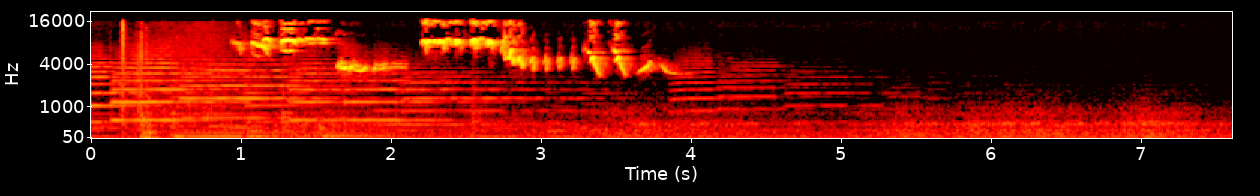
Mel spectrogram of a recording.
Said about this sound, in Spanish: Es una noche calurosa. Chillan las cigarras. Anuncian que por fin viene agua.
